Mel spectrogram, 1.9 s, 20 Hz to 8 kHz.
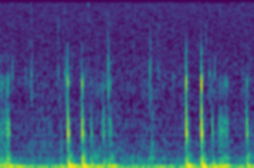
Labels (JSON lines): {"label": "biophony, knock", "recorder": "SoundTrap 300"}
